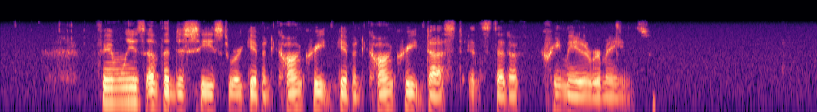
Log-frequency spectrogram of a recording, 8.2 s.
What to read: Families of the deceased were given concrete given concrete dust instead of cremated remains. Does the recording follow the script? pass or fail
pass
